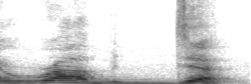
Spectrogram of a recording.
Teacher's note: All I did was add a voiced D sound at the end. Rubbed. It's not rubbed with an unvoiced T.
